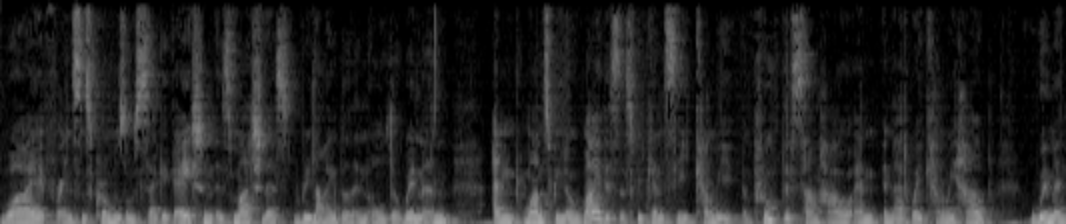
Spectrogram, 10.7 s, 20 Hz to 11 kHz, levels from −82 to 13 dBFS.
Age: 20-39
